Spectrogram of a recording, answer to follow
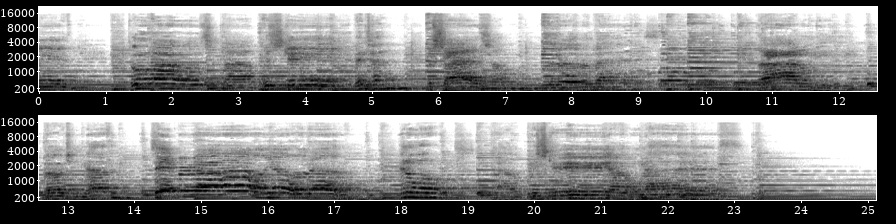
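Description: Acoustic folk song with sung vocals over a strummed acoustic guitar and an F-style mandolin. The song ends near the end on a final chord left ringing.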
